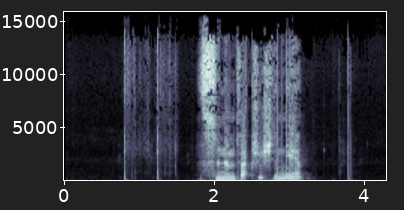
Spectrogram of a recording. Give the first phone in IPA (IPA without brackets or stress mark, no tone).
θ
